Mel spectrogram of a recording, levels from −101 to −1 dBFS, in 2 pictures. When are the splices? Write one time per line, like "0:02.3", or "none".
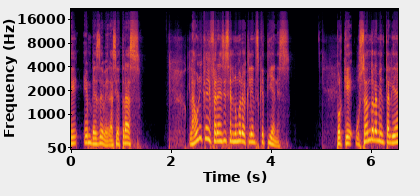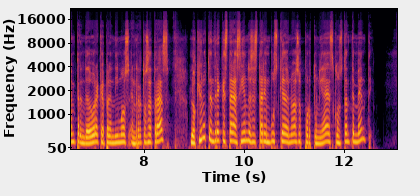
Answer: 0:02.3
0:05.3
